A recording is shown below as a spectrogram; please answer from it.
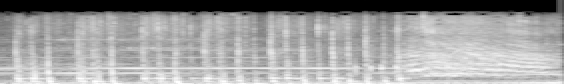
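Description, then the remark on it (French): Rapid, uneven hoofbeats of a galloping horse thud in a steady running rhythm, then give way to a rushing, hissy wash of noise near the end. “Le galop d'un cheval n'évoque-t-il pas un rythme de percussion”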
